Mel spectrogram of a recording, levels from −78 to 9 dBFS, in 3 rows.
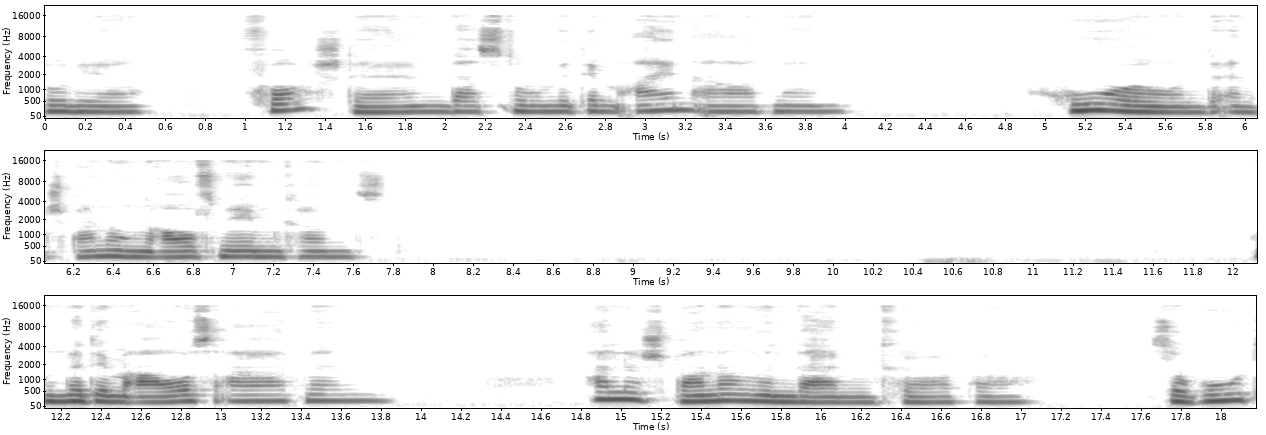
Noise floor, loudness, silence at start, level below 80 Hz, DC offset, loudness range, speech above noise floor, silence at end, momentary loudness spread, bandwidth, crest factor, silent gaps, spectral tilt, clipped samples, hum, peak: -76 dBFS; -32 LUFS; 0 s; -74 dBFS; under 0.1%; 5 LU; 46 dB; 0 s; 12 LU; 17 kHz; 18 dB; none; -6.5 dB/octave; under 0.1%; none; -16 dBFS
